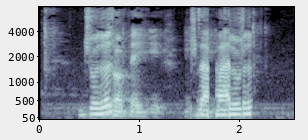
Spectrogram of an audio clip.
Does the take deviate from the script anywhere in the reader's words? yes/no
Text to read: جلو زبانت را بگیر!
yes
